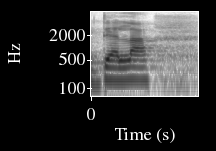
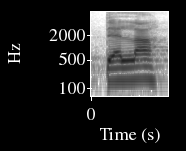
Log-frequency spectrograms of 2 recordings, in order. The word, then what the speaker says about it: Della: I knew my parents would say my name and say my name the right way, Della.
